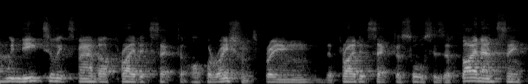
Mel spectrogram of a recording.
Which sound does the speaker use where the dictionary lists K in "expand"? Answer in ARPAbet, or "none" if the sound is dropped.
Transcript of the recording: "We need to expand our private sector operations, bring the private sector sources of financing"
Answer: K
